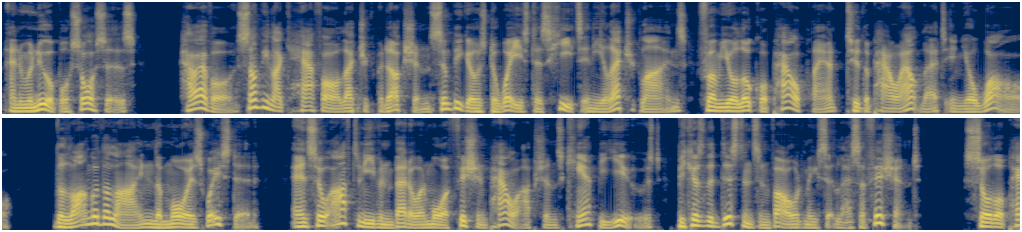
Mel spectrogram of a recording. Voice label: the impact of superconductors narration only; isaac arthur

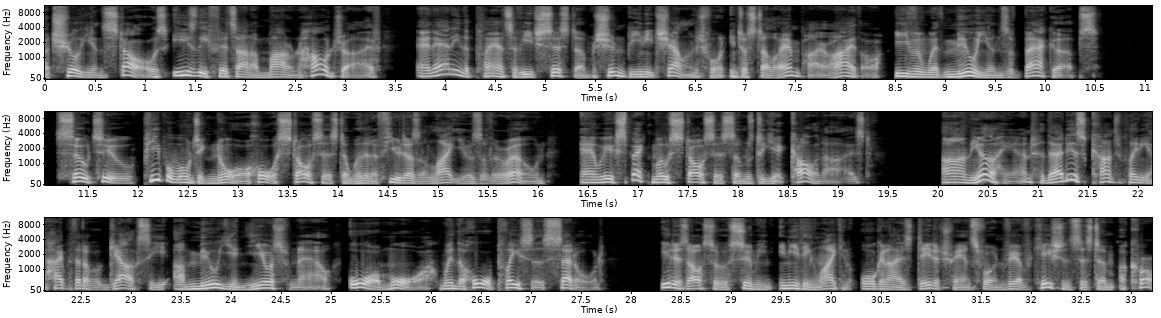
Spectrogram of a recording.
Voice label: lost space colonies narration only; isaac arthur

